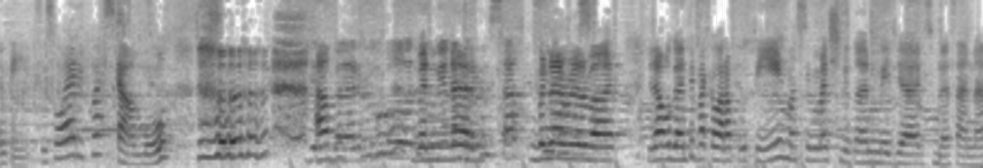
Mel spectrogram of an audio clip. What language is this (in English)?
Indonesian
